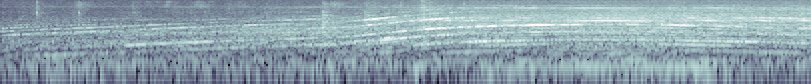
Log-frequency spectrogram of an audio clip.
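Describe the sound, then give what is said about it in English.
Electric whine of a Harley-Davidson LiveWire electric motorcycle riding by, a smooth tonal hum that swells and sweeps upward in pitch midway, then holds high and steady, with no voices. “No. No, that's the motorcycle. That's the sound. That's cool.”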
